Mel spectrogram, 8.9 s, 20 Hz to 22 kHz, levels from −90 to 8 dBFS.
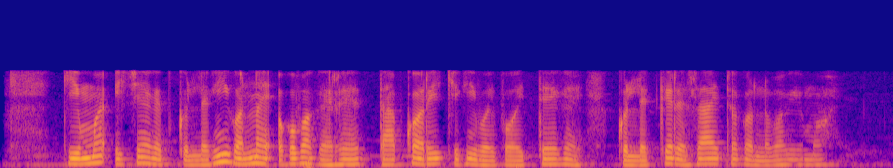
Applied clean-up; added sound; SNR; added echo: none; none; none; none.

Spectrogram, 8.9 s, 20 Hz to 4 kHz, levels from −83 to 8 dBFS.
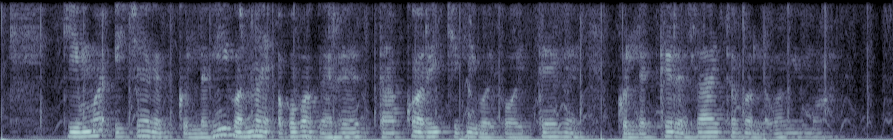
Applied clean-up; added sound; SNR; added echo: none; Zipper (clothing); 2 dB; reverberation time 0.5 s.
